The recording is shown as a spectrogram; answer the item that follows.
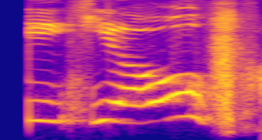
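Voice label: "qi4 qiu2", Mandarin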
